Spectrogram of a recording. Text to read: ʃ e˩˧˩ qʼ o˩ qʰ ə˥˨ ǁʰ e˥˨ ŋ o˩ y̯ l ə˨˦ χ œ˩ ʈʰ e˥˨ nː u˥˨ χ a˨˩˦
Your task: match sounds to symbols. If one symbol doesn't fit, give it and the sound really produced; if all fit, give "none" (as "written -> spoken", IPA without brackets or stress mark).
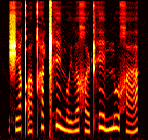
none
